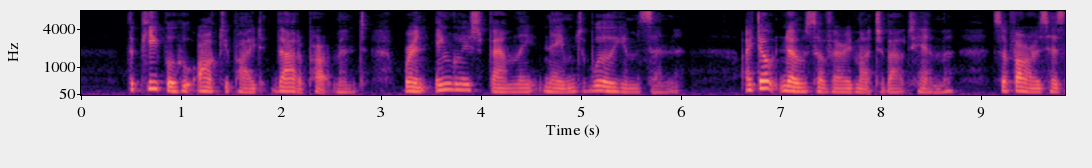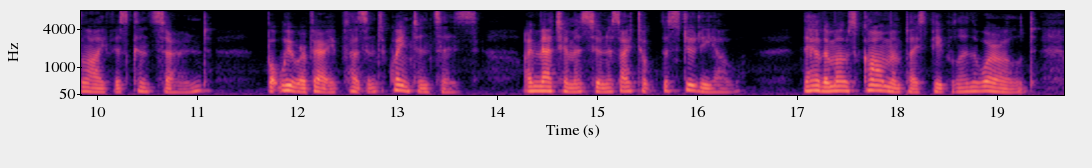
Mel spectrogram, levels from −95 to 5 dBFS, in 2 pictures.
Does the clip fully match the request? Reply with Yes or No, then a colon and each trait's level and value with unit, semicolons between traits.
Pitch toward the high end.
No: medium, 145 Hz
